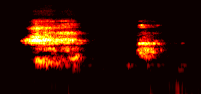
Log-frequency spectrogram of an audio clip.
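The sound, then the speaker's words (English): A dog snoring: two soft, breathy, airy snorts, the first longer and fuller, the second shorter, separated by a brief silence and heard faintly on their own. “that's my dog snoring. Sorry. I love him. he just is snoring all the time in my life.”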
